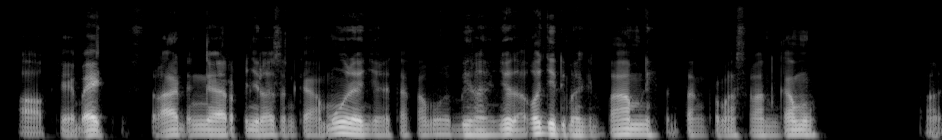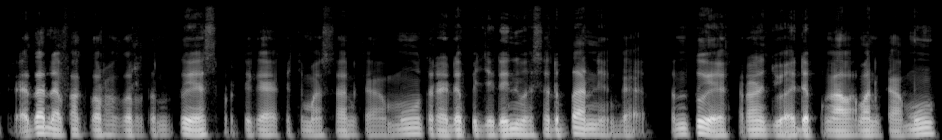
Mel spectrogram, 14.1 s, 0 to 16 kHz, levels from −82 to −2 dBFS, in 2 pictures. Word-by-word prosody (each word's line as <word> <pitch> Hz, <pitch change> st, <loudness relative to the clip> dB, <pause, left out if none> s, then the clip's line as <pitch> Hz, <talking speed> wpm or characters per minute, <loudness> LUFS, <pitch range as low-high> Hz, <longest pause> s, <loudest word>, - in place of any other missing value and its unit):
Oke -, -, -9 dB
baik -, -, +2 dB, 0.2 s
setelah 100 Hz, +1 st, -4 dB
dengar 100 Hz, -1 st, -1 dB
penjelasan 95 Hz, 0 st, -5 dB
kamu 100 Hz, +6 st, 0 dB
dan 100 Hz, -, +5 dB
cerita 90 Hz, -1 st, -11 dB
kamu 100 Hz, +2 st, -10 dB
lebih 95 Hz, 0 st, -4 dB
lanjut 95 Hz, +2 st, 0 dB
aku 110 Hz, -, +1 dB
jadi 105 Hz, -3 st, +2 dB
makin 90 Hz, -2 st, -5 dB
paham 105 Hz, +1 st, 0 dB
nih 100 Hz, -, -4 dB
tentang 85 Hz, 0 st, -14 dB
permasalahan 90 Hz, 0 st, -9 dB
kamu, 95 Hz, 0 st, -1 dB, 0.8 s
eee, -, -, -14 dB
ternyata 125 Hz, -, 0 dB
ada 105 Hz, -, +5 dB
faktor-faktor 95 Hz, -1 st, -2 dB
tertentu 95 Hz, +4 st, -7 dB
ya 95 Hz, -, +5 dB
seperti -, -, -18 dB
kayak 95 Hz, -2 st, -1 dB
kecemasan 90 Hz, +1 st, -6 dB
kamu 90 Hz, +6 st, -3 dB
terhadap 95 Hz, -2 st, +2 dB
kejadian 95 Hz, +1 st, +3 dB
di 100 Hz, -, +5 dB
masa 95 Hz, +1 st, -4 dB
depan 105 Hz, +2 st, +3 dB
yang 90 Hz, -1 st, -7 dB
gak -, -, -6 dB, 0.2 s
tentu 105 Hz, +1 st, +4 dB
ya 90 Hz, 0 st, +6 dB
karena 95 Hz, +1 st, +2 dB
juga -, -, +3 dB
ada -, -, +6 dB
pengalaman 90 Hz, 0 st, +3 dB
kamu, 90 Hz, +4 st, +1 dB
95 Hz, 185 wpm, -24 LUFS, 90-100 Hz, 0.8 s, ya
